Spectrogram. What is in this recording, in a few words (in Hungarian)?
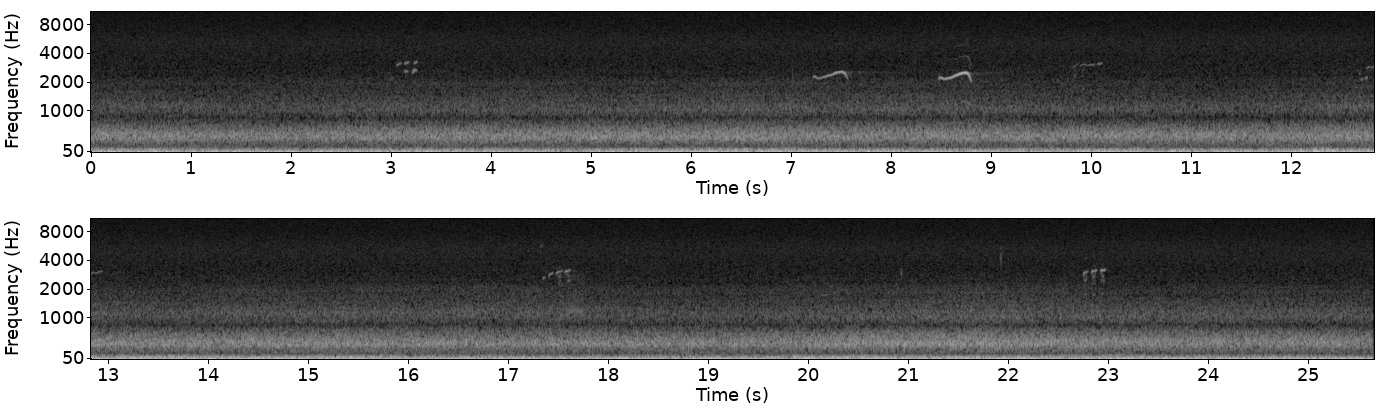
kis vocsok Tachybaptus ruficollis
